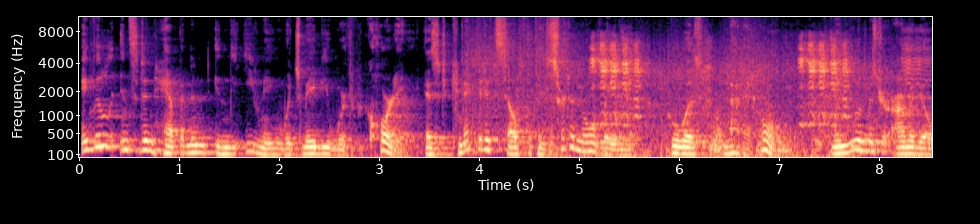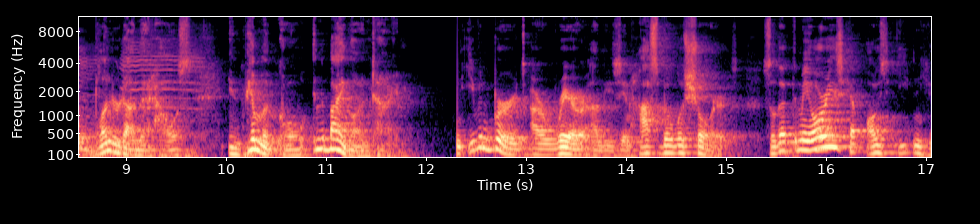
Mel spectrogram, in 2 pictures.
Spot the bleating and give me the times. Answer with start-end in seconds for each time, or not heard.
4.6-9.8.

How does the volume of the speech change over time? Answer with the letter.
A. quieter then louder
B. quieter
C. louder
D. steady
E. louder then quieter
D.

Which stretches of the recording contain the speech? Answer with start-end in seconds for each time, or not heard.
0.0-17.0.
